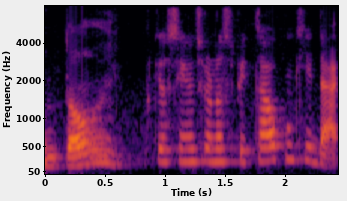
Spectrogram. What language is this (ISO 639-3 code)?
por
